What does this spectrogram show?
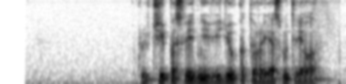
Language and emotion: Russian, neutral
